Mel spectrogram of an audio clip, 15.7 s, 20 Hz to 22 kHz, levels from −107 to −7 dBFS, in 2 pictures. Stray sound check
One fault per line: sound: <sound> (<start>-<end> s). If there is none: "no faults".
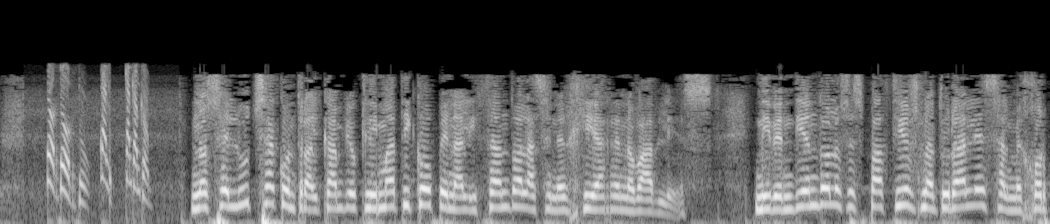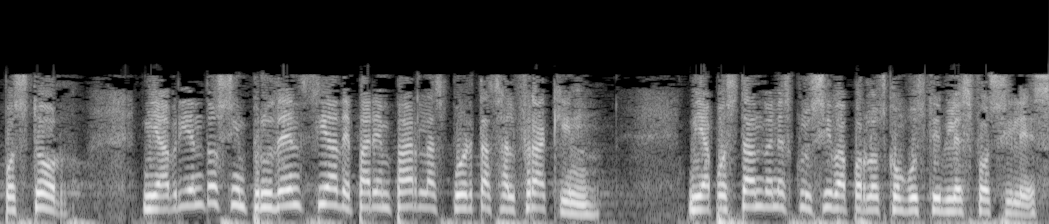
sound: chirp (0.4-1.2 s)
